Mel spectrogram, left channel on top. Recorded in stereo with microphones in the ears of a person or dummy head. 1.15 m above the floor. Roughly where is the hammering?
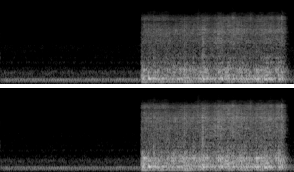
No hammering in this recording.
